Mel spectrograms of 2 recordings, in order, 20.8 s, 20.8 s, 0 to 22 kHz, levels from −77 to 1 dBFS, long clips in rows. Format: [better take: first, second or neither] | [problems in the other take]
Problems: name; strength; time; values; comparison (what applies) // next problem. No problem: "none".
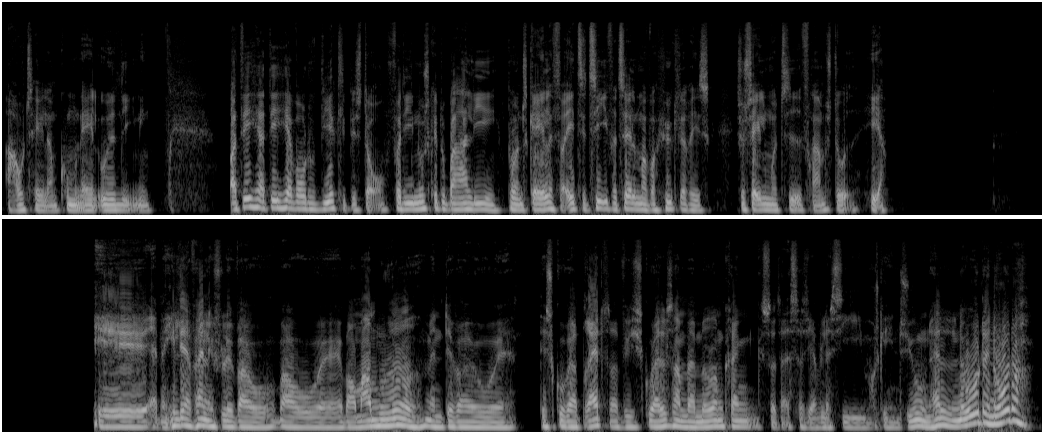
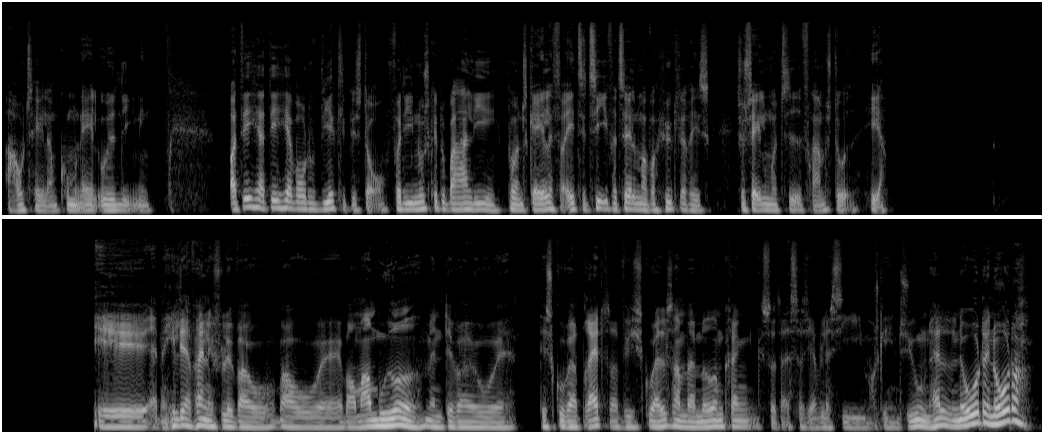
second | distortion; slight; 10 dB below the speech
